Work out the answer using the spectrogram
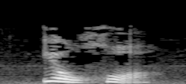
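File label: "诱惑", Mandarin Chinese; chinese-flashcards; hsk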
